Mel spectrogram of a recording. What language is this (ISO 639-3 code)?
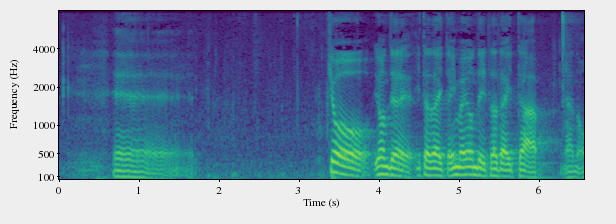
jpn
